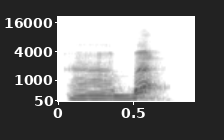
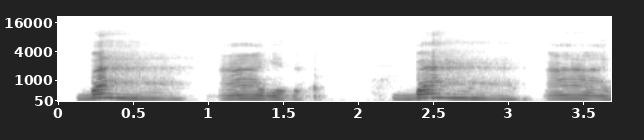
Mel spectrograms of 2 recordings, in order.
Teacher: Cuma beda karakternya. Kalau huruf hamzah ini dimatikan langsung ba, langsung dimatikan, ditempelkan langsung, pita suaranya langsung nutup gitu ya. Kalau huruf ha ini dialirkan, tapi mahrujnya letaknya sama di sana, di huruf hamzah, bah, gitu, bah, gitu ya.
